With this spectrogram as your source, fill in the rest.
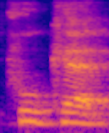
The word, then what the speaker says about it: Phuket: there just let play carry on Arwen it's Phuket by the way I always hear it pronounced incorrectly innit word it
